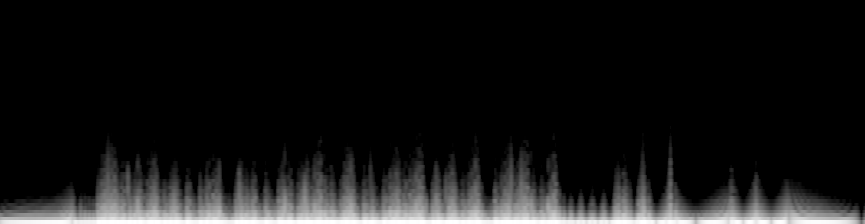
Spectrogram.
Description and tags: Sounds from an analog sound device called 'The Benjolin' a DIY project by Rob Hordijk and Joker Nies. Sometimes recorded in addition with effects coming from a Korg Kaoss Pad.
benjolin, circuit, noise, electronic, sound, analog, hardware, synth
